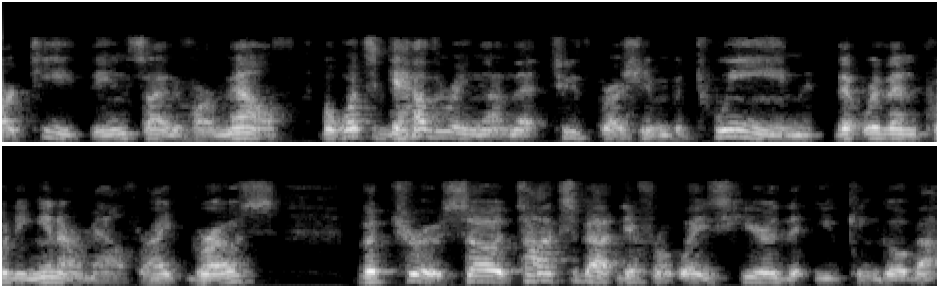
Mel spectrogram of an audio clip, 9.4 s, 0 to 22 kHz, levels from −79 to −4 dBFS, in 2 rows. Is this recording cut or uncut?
cut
